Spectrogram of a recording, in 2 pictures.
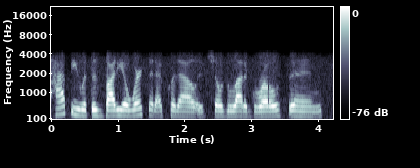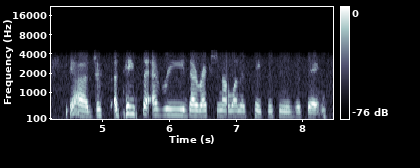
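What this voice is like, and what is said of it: Jamaican English accent. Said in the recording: “you have a little accent ... I'm Jamaican ... I can hear it.”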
